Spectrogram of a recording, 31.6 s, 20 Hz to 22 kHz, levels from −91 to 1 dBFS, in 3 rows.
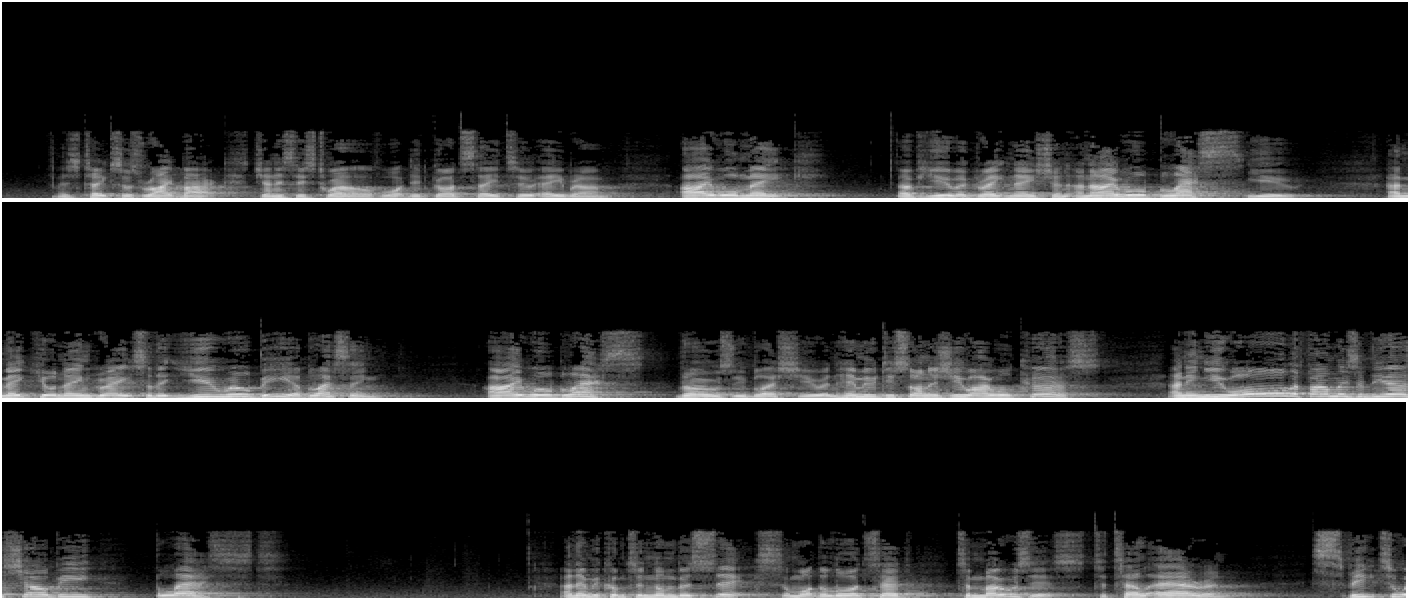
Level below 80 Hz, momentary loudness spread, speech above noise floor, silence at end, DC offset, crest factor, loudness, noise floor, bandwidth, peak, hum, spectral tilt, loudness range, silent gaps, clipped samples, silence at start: -72 dBFS; 12 LU; 42 dB; 0 s; under 0.1%; 16 dB; -20 LUFS; -61 dBFS; 7.8 kHz; -4 dBFS; none; -6.5 dB/octave; 4 LU; none; under 0.1%; 0.4 s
